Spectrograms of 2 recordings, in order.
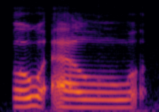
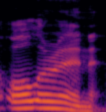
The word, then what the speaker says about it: Olorin: Spell it out for me. O-L-O-R-I-N.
